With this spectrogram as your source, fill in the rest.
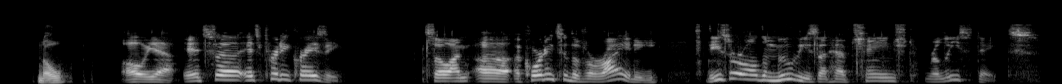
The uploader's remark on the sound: Their recording equipment is subpar in this episode, but the vibes are just right.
